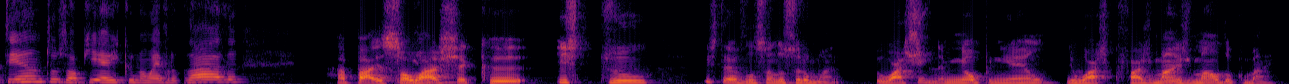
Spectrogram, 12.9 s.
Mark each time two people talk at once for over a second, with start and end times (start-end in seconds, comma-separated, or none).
none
